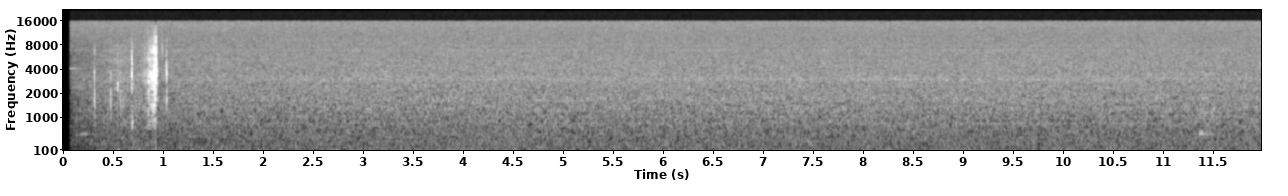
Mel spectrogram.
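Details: Low, even room hiss runs throughout after a few brief knocks in the first second, with no animal voice.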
